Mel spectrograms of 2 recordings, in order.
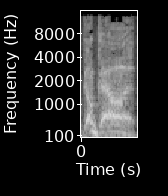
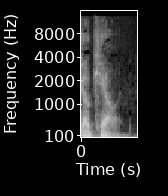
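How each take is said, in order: First: It is said loudly and over the top. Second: It is said in a cool, low-key way.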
